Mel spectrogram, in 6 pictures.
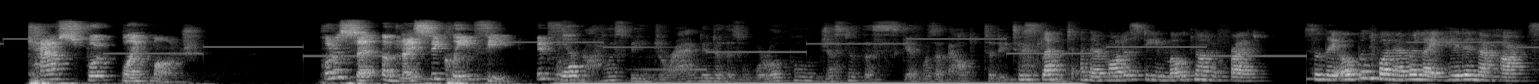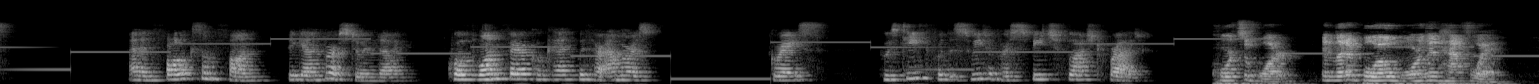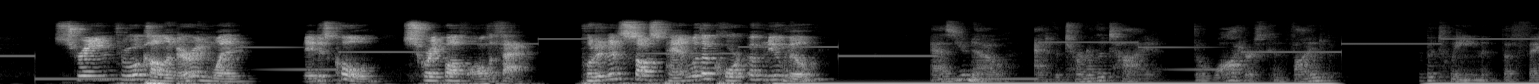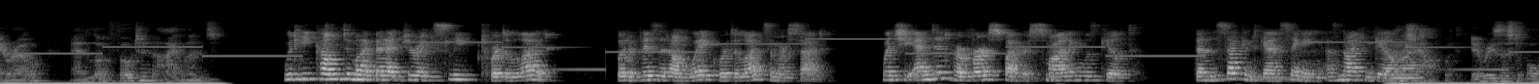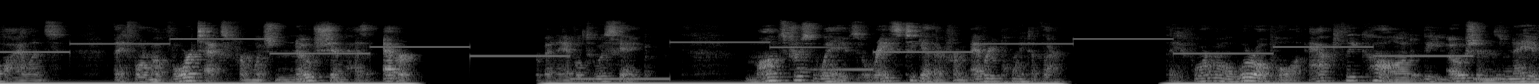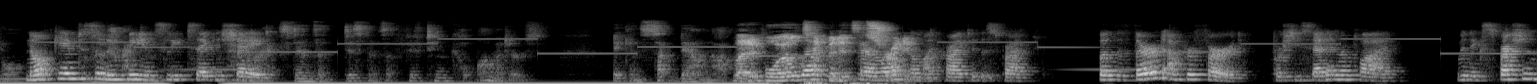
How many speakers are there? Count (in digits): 3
